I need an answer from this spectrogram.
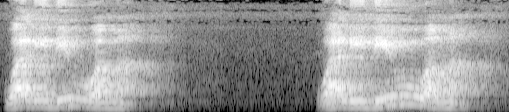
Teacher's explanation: Dari tanwin nun kepada waw dibaca dengan waw, walidiu itu dinamakan idgham saja. Lalu bi gunnah maknanya di saat dibaca diu itu makhrajnya pindah kepada khayshum yakni hidung. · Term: idgham bi gunnah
